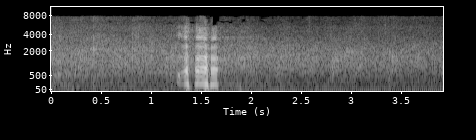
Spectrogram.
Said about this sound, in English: Clap for Jesus.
